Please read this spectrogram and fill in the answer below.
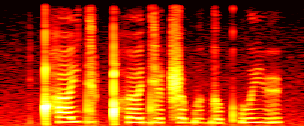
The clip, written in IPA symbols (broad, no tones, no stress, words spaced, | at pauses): ǃʰajdʲu ǃʰœdʲeʈ͡ʂəbə ɡə kʷʼəjy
